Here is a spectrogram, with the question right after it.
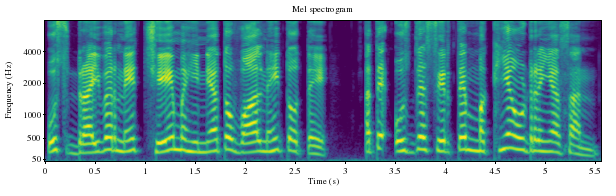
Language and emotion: Punjabi, disgusted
